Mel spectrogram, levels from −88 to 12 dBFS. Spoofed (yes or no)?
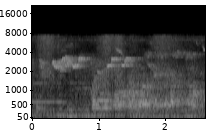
no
